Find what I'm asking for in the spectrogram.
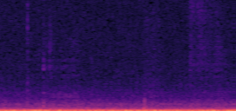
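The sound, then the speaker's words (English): A car driving in rush hour traffic gives off a steady, low engine rumble and road drone that holds at an even loudness throughout, with no talking. “I'm driving out in rush hour traffic right now, and I'm telling you, it is slightly scary.”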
